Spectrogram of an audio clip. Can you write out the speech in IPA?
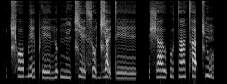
t͡ɕʰɔ˦bḛ˦˨ɪ̯ pʰe˨ɪ̯nʊ˦ʔ nĩ˨t͡ɕḛ˦˨ɪ̯ so̰˦˨ d͡ʑa̰˦˨ɪ̯te˨ɪ̯ | ʃa˦ʊ̯ ʔṵ˦˨tã˦tʰä˦ʔ t͡ɕũ˦˨

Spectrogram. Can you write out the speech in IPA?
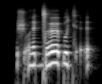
ʃɔ̰ɦɛɡ͡ǀœː ɓocɛ̰

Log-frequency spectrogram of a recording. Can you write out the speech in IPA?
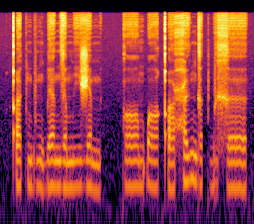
qʼɘkmbomɡ͡bɛɐ̯ nzəmiːʒɛm | kɔːmɓɔːqʼo ħɨ ŋɡɐkbɨ xəː

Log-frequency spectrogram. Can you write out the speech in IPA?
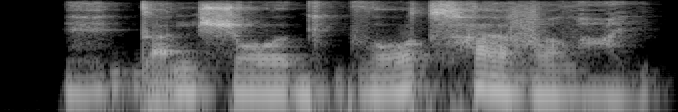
e̤ɡda̰n ʃɔə̯ɡi̤ɡ ðɔt͡sʰaviðˤi̤

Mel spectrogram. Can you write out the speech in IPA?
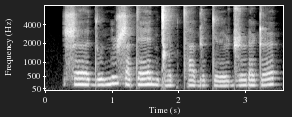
ʂəːdu nyʂa tɛːnɡ͡ǀɛːkʷ tʰaɖøtøːɖ͡ʐø ɽəʈœ

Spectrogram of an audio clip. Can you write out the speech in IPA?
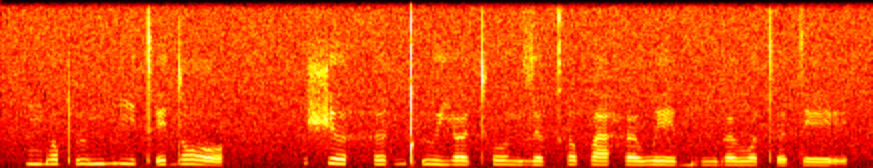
mbʌpʼɯmbi tʼedɔ | ʃə həǃʼɯ jœtʰonzə kʰʌpahœwe biŋɡœvʌtʼə te

